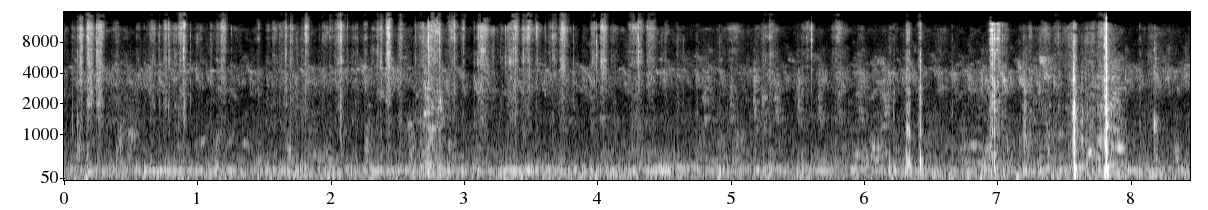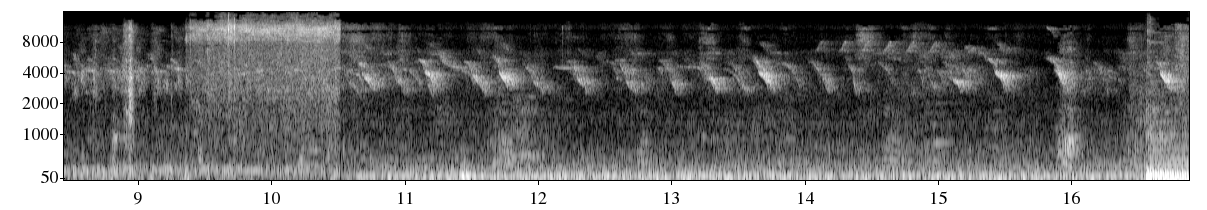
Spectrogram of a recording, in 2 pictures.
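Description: Faint scattered clicks, a short hiss about ten seconds in, then small birds chirping quickly, a few short falling chirps a second. Music comes in right at the end.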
